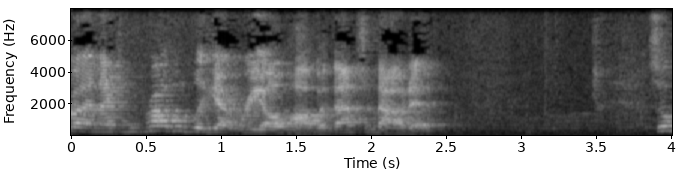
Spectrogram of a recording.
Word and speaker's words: Rioja: some of that pronunciation i don't know how many times i've heard people you know ryoya or yeah ryokan yeah real real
